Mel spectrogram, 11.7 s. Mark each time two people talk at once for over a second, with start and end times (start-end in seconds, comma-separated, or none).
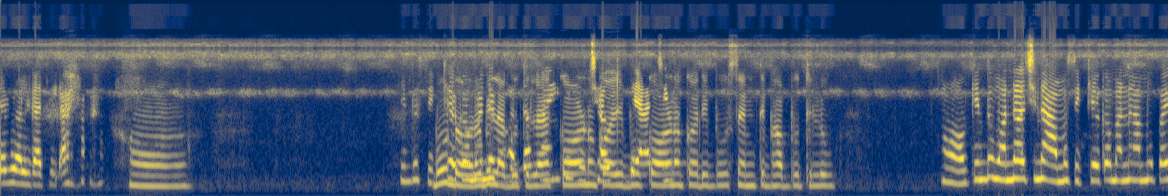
4.4-6.7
